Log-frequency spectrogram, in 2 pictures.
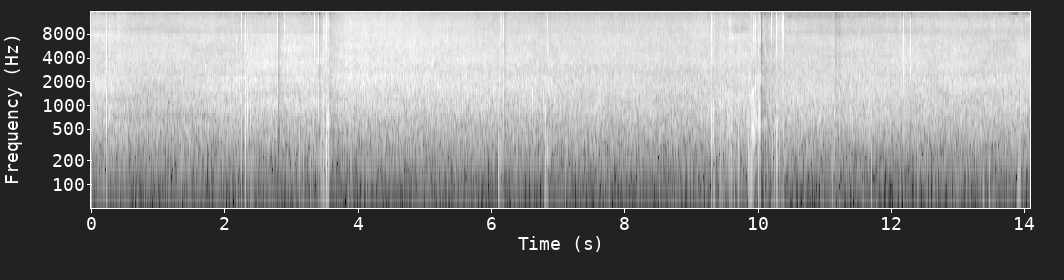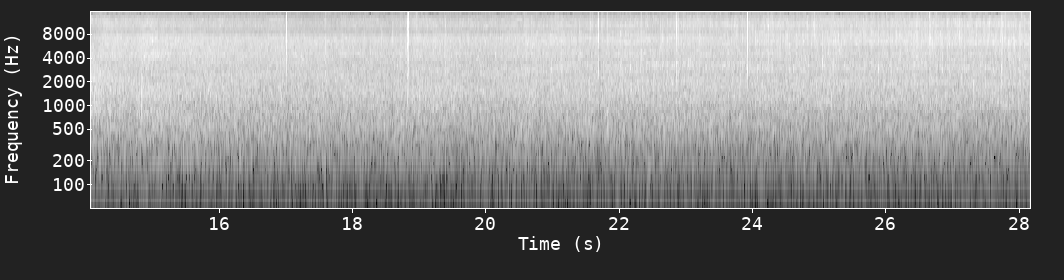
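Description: Shallow stream water flowing over rocks with a steady rushing, broken by scattered short clicks and knocks, the loudest cluster about ten seconds in.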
